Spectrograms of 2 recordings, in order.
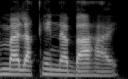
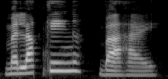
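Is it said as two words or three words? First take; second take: three words; two words. First: Malaki and na are said as separate words. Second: Malaki and na are joined into malaking. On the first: "instead of" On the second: "you can make a contraction"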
